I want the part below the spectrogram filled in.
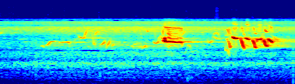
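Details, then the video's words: A yellow-legged thrush singing in forest: soft thin whistles drift at first, then a louder bright note and a closing rapid trill of about six repeated chips. "Sabiá Una cantando no mato. Lindo canto mateiro da sabiá preta"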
